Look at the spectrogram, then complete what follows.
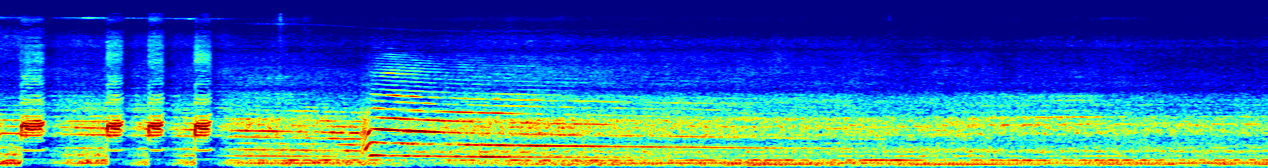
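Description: Fire engine running under siren, with four short air-horn blasts in the first two seconds. About four seconds in, as the truck passes, the siren's pitch drops sharply and then keeps sliding lower as it drives away, over the steady rumble of its engine.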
